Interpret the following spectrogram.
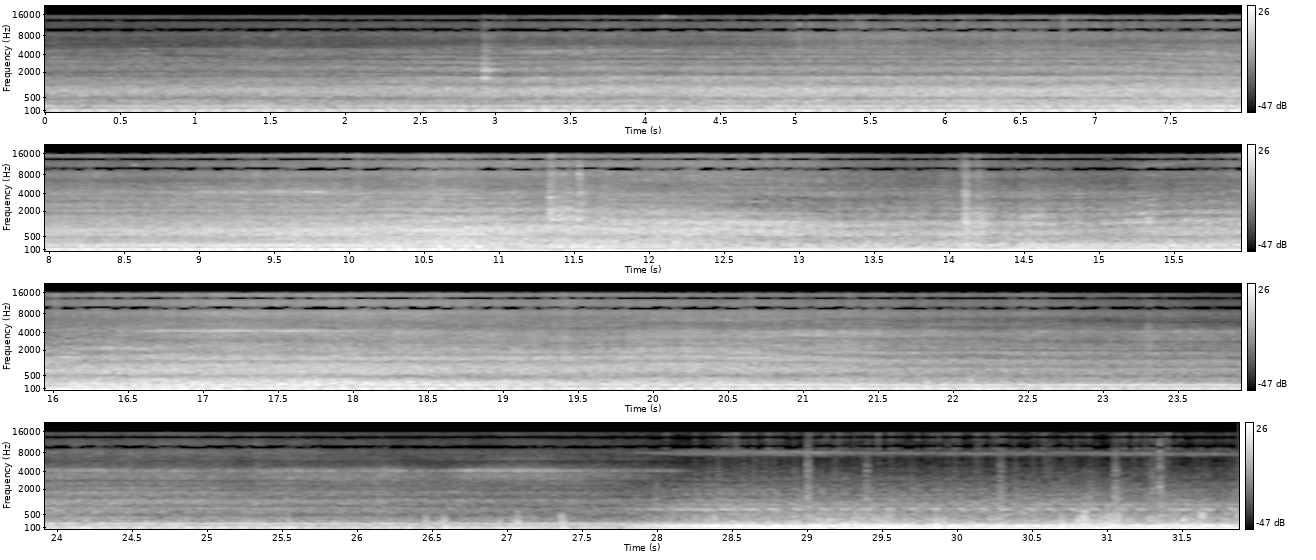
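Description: Tractor engine and mower-conditioner running, growing louder as they approach and pass close by, the engine pitch shifting as they go past, then fading as they move away. Near the end it cuts suddenly to a different, steady vehicle engine heard from inside a cab.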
